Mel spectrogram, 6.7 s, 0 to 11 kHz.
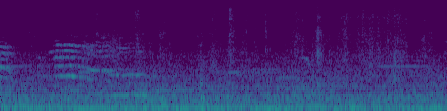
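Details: A male blue Russian Blue cat at a pet shop, born 16 September 2018, gives a clear, drawn-out meow that starts high and slides down over about two seconds, over a steady low hum and faint clicks.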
